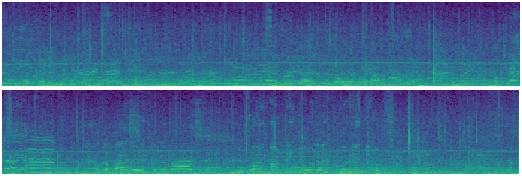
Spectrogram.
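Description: A crowd of men and women chatter and call out outdoors.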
